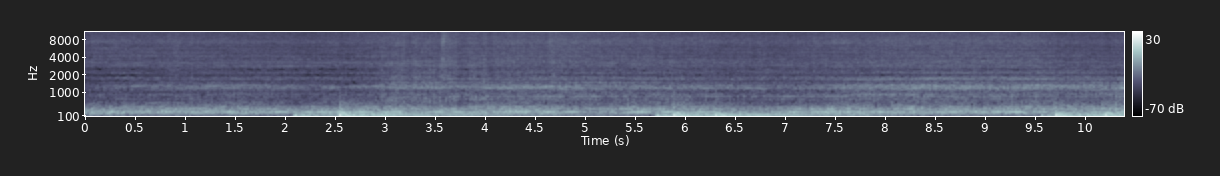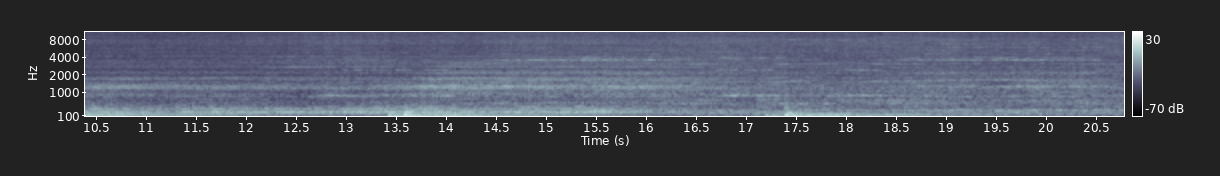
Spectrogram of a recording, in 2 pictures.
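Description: Cymbals shimmer softly under light mallet strokes.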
